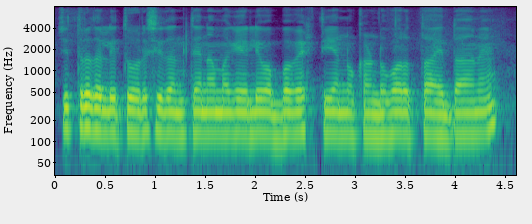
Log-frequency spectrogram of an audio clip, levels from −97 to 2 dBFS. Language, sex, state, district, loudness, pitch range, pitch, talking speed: Kannada, male, Karnataka, Bidar, -17 LUFS, 125-135 Hz, 130 Hz, 115 wpm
